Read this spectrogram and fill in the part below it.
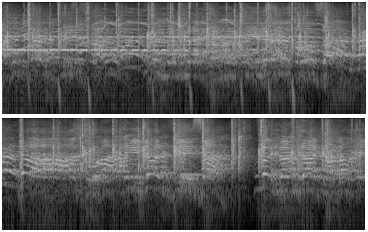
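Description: A crowd of men and women sings loudly together.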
